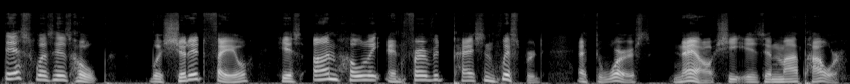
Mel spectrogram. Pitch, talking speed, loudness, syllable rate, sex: 155 Hz, 160 wpm, -20 LUFS, 4.4 syllables/s, male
